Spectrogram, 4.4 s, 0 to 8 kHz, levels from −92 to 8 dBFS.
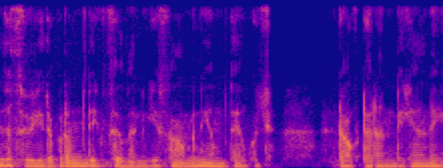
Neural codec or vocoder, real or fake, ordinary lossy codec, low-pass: codec, 16 kHz, 8 kbps, FunCodec, trained on LibriTTS, 25 frames a second; fake; none; none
